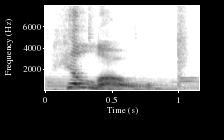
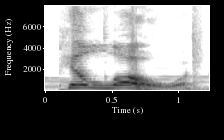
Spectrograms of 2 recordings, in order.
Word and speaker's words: pillow: Then the thing you put your head on at night is called a pillow. Pillow. This is English. W is not pronounced V.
